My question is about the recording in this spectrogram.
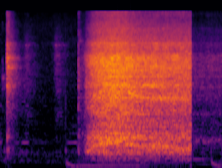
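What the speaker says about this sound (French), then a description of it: "Et comme d'habitude, je vais sécher à froid." A hair dryer on the cold setting starts with a click, blows a steady loud whoosh close by for about two seconds, then switches off abruptly.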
